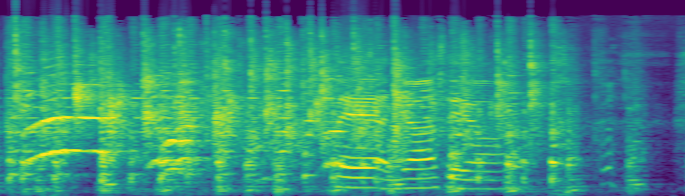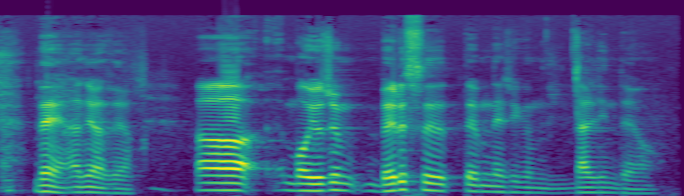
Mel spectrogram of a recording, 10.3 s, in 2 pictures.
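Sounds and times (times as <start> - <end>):
audience applause: 0.0 - 4.9
speech: 2.6 - 4.2, 5.5 - 10.2.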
